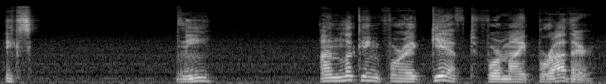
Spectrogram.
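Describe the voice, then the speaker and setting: A man voicing a polite shopper and shop clerk in a scripted English textbook listening dialogue, speaking in slow, carefully enunciated English. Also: mid-range voice, fairly bright tone.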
